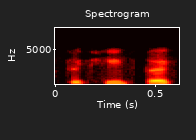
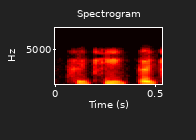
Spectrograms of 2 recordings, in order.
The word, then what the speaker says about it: Tokeitha: Again, I am the best-selling author, Takeitha K. Wilson. My name is spelled T-O-K-E-I-T-H-A. You can also find me on Instagram, Twitter, Facebook at Takeitha K.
